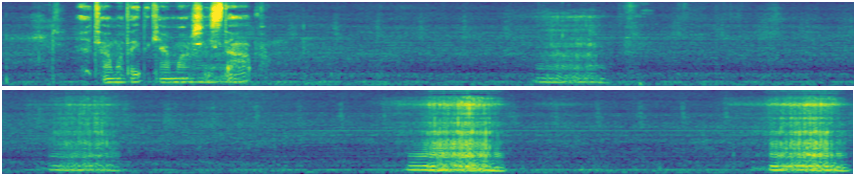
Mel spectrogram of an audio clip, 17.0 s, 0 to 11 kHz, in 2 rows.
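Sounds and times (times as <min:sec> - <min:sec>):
woman snoring: 0:09.0 - 0:09.7, 0:12.6 - 0:13.6, 0:16.0 - 0:17.0.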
